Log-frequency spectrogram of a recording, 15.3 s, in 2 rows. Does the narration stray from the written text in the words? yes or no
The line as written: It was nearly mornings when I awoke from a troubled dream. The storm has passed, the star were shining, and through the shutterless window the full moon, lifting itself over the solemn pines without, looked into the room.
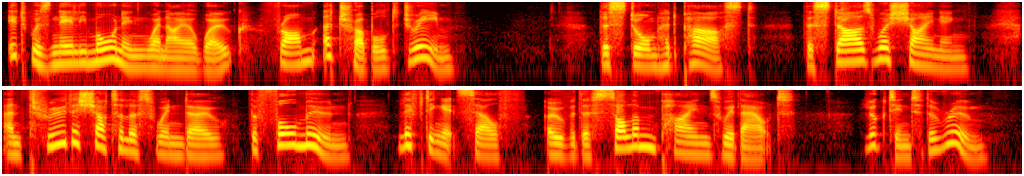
yes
